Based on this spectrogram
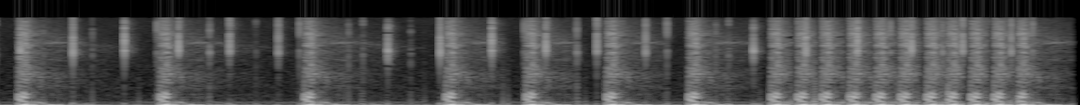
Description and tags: Finger Snap and Mouth. Mouth is full of air, slightly taped with hand to let the air out. Sounds like something else. Hear the other two added sounds.
finger, mouth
